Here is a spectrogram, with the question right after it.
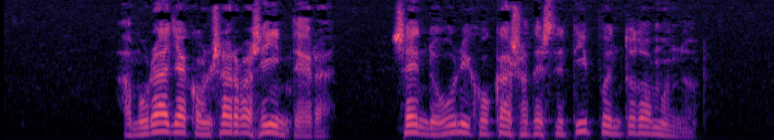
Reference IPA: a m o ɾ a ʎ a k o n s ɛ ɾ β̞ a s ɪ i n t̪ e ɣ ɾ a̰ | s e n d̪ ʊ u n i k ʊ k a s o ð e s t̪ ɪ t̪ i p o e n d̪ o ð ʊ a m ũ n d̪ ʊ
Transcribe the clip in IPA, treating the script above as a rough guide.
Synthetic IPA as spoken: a m u ɾ a ʎ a k o n s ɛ ɾ β̞ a s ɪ i n t̪ e ɣ ɾ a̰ | s e n d̪ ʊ u n i k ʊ k a s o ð e s t̪ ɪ t̪ i p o e n t̪ o ð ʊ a m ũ n d̪ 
